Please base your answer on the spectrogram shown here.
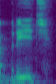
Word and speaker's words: breach: इसके बाद में फिर है BREACH। फिर ई जो है वो ए के बाद में आ रहा है, तो फिर हम लोगों का ए साइलेंट है, पढ़ेंगे क्या? ब्रीच।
